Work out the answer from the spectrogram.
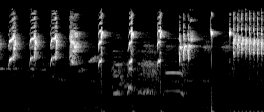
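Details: Long-tailed shrike singing a training song that carries imitations of cililin, greja tarung, lovebird, tengkek and kapas tembak. Loud, harsh, repeated chips are mixed with lower whistled notes, and the phrase ends in a quick chattering run.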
